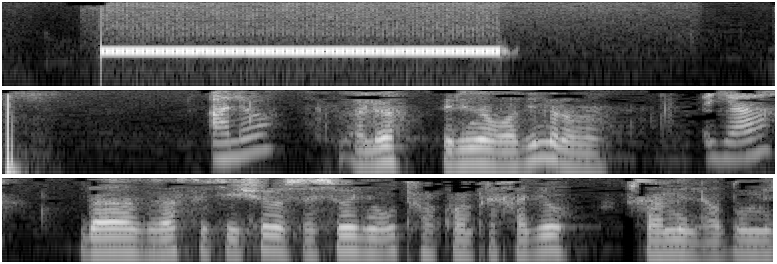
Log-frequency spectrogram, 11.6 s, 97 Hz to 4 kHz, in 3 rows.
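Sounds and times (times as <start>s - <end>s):
telephone dial tone: 0.5s - 2.6s
speech: 5.0s - 11.5s.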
